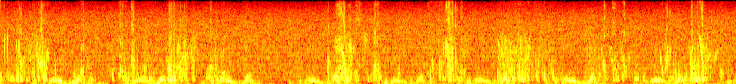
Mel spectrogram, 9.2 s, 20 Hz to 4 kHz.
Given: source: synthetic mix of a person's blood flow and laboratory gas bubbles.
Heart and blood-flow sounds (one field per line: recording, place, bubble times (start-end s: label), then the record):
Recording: Doppler ultrasound of blood flow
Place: precordium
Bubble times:
0.00-0.73 s: bubbles
0.90-1.20 s: bubbles
1.38-1.94 s: bubbles
2.06-2.48 s: bubbles
2.56-2.89 s: bubbles
4.06-4.83 s: bubbles
4.96-5.02 s: bubbles
5.34-5.87 s: bubbles
6.18-7.04 s: bubbles
7.30-8.07 s: bubbles
8.22-9.06 s: bubbles
From the record:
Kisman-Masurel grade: 333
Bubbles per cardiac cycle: rolling drumbeat, 9 or more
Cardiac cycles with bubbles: 50 to 99%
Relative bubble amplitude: loud (0.450 to 0.775)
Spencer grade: 3 (all of the cardiac periods contain showers or single bubble signals, but not dominating or overriding the cardiac motion signals)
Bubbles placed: anywhere in the cardiac cycle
